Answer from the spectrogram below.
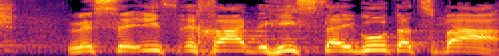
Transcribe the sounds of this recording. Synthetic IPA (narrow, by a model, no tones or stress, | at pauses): le̞seʔifeχad̪ɦist̪ajɡut̪at͡sbaʔa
